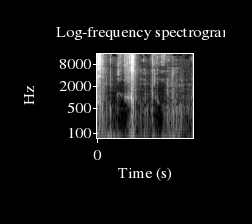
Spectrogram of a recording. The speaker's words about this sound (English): Very similar crunch factor to the other thin chip. Obviously using the same potatoes.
